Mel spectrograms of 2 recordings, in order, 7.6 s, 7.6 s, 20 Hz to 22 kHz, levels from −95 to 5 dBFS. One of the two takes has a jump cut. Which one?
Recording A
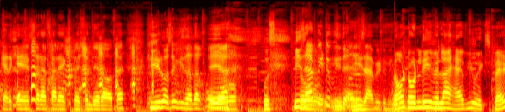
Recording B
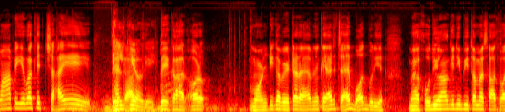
A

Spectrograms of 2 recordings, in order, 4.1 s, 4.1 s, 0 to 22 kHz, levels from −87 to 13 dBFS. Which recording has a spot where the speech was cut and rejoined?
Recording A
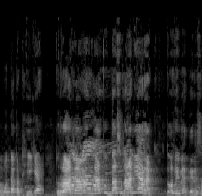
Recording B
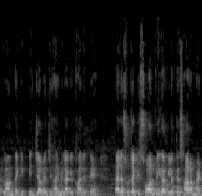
A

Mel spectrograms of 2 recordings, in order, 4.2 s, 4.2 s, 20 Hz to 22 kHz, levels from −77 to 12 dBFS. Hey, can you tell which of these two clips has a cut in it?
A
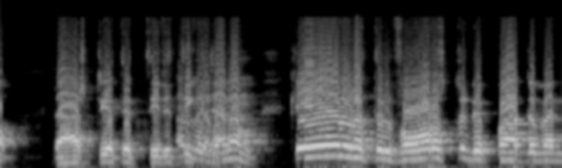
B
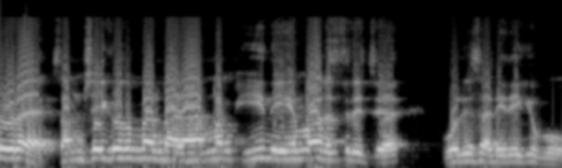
A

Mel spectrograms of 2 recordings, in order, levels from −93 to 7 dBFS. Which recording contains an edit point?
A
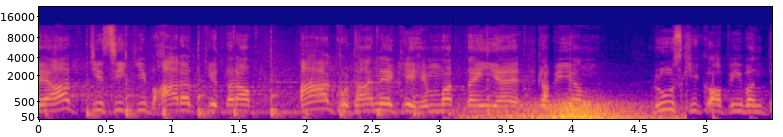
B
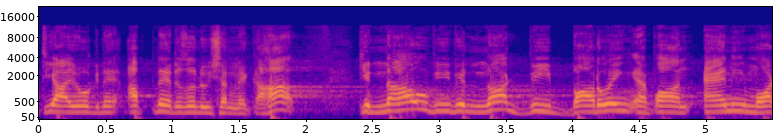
A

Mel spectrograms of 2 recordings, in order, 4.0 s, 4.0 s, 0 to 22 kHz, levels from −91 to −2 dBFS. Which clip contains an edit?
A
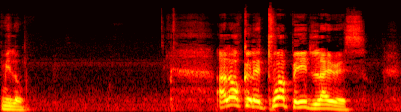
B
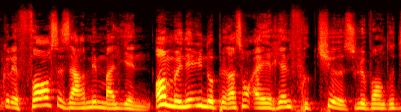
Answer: B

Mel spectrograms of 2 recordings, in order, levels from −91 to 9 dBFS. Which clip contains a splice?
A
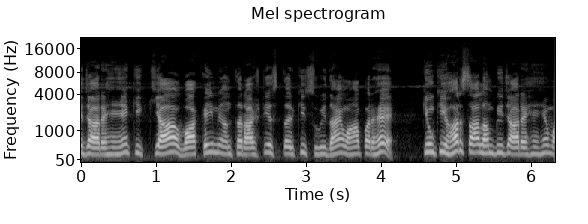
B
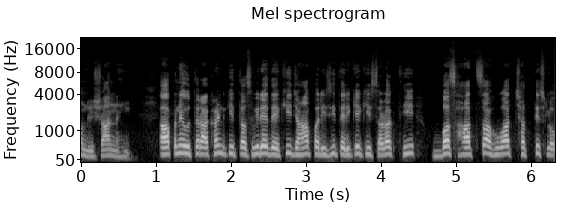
B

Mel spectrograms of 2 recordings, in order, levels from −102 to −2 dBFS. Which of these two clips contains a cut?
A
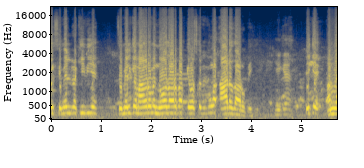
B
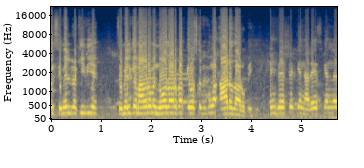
B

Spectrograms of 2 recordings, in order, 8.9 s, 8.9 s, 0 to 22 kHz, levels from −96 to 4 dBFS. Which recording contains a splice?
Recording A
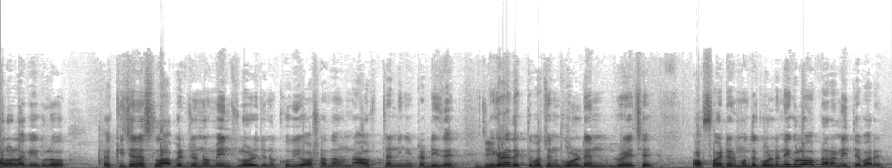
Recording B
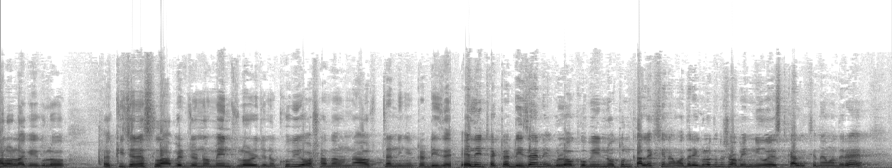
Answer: B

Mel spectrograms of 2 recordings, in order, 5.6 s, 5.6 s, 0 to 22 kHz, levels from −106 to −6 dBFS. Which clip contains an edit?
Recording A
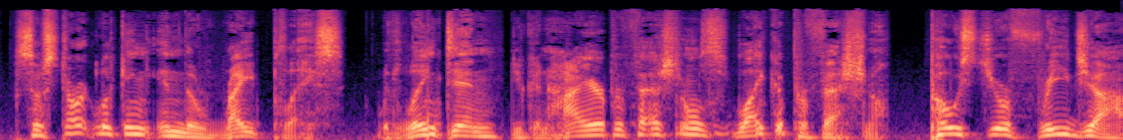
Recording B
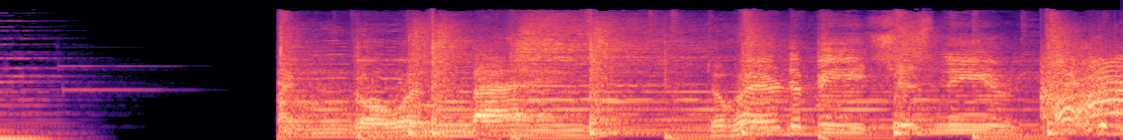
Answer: B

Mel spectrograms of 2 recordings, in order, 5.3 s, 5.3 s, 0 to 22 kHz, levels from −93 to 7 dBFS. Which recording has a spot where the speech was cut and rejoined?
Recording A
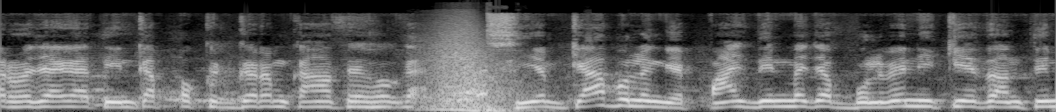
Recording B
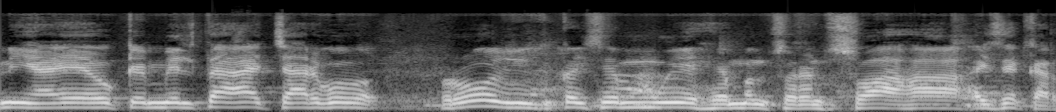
A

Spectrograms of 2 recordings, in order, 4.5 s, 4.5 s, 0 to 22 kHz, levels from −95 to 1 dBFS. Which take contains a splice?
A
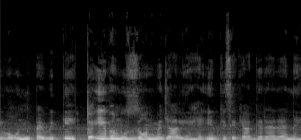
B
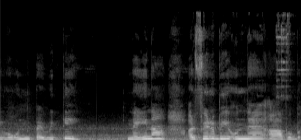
A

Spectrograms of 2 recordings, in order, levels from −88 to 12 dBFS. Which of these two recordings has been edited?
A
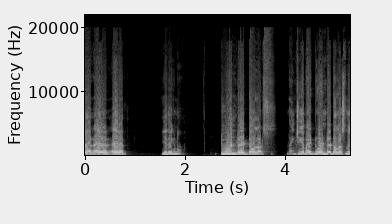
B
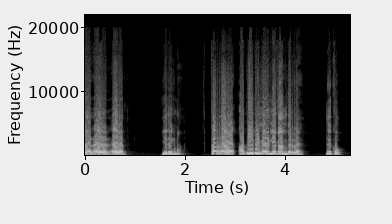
A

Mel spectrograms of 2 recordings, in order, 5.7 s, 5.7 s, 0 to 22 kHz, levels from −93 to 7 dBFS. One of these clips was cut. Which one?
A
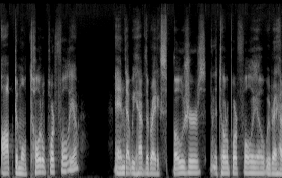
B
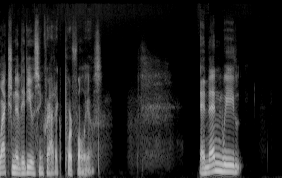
A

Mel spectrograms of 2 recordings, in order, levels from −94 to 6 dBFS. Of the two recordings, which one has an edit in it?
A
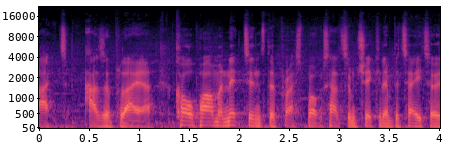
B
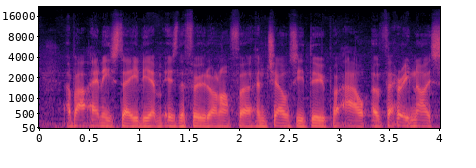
A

